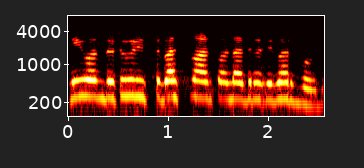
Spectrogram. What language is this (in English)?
Kannada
